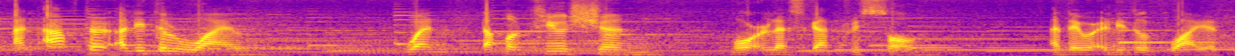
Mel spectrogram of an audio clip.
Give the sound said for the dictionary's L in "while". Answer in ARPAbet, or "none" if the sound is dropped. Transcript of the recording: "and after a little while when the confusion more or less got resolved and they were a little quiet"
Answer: L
